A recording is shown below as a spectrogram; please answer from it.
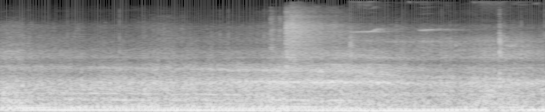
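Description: City street traffic with a steady low rumble of vehicles, including a city bus, and a short hiss of air brakes about two seconds in.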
